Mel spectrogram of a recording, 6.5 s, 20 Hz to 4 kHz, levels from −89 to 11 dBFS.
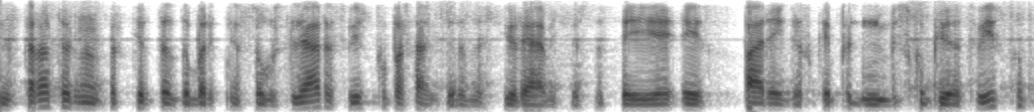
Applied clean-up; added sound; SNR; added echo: neural mask model RNNoise.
